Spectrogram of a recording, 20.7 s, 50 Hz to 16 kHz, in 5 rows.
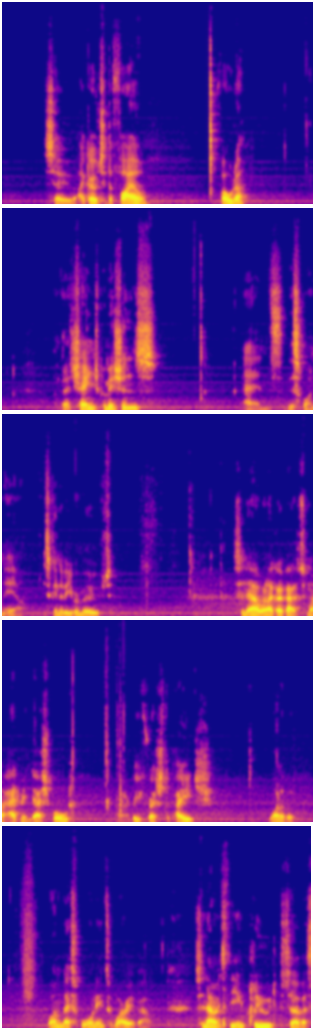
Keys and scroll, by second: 13.2 super+r.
